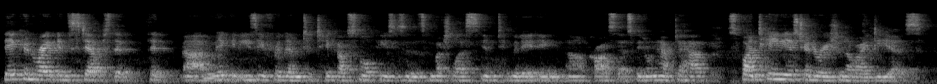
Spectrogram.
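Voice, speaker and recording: A woman's voice: medium pitch, fairly even intonation, brisk. Woman lecturer in a very echoey room. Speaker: university lecturer. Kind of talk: workshop presentation to colleagues. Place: meeting or seminar room. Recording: echoey room, distant mic, noisy background.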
